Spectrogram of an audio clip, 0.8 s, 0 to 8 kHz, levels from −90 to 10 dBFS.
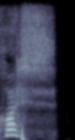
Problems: none marked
